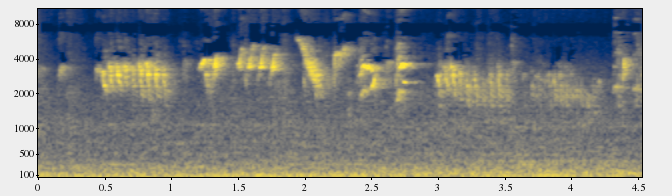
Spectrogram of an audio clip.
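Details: Mule bird from canary and bullfinch singing a quick warbled sequence of trills and sharp down-swept whistles, with a short quiet start, over low background hum.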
